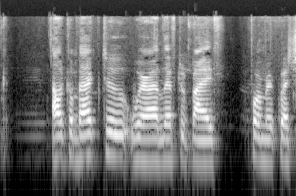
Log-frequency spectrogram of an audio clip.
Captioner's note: speaking french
